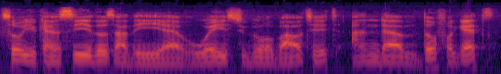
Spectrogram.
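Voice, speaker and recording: A man's voice: low voice, steady tone, unhurried, darkish tone, highs cut off. A man with a Nigerian accent hosting a television morning show, chatting in a teasing, joking way. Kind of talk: live television interview chat.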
